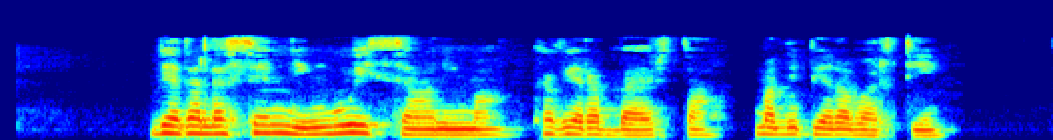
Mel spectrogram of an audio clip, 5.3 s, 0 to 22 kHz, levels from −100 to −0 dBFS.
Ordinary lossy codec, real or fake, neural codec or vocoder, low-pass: AAC, 48 kbps; real; none; 7.2 kHz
